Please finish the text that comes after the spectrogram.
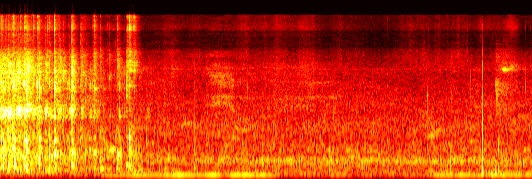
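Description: A sewing machine runs through the first two seconds while stitching a curved double seam on a suit sleeve, with a dense rapid rattle that then gives way to quiet room tone and a low steady hum.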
